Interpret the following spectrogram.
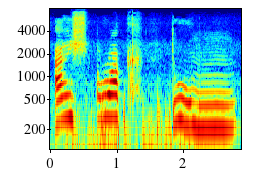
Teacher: Kaf tak tebal, yang tebal ra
